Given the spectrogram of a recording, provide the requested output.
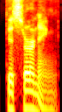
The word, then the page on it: discerning: American English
